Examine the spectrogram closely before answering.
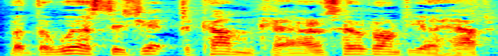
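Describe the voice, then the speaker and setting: An actor playing a witty, teasing older English aristocrat in a British radio comedy, chatty and urbane with a wry theatrical manner. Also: male voice, mid-range voice, brisk, a bit bright, faint music behind, natural voice. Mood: mock warning.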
